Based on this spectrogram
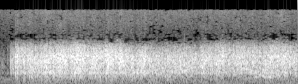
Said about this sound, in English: That burst of applause is for our stars who are taking their places before the Gulf microphone.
